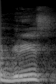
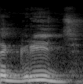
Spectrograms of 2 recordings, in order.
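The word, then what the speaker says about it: grease: इट्स नॉट ग्रीस, इज द ग्रीज।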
